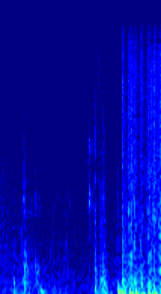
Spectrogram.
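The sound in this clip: Gunshots from pistols in a video game: a few sharp shots over steady low background noise, then a loud, dense run of rapid firing toward the end.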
